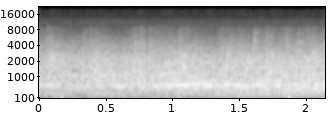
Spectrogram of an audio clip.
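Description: Warm applause from a football crowd at the final whistle of a match featuring a non-league Southern League Midland Division side, steady and dense throughout with no other sounds rising above it.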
